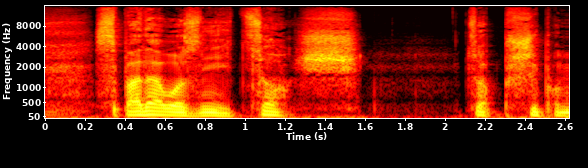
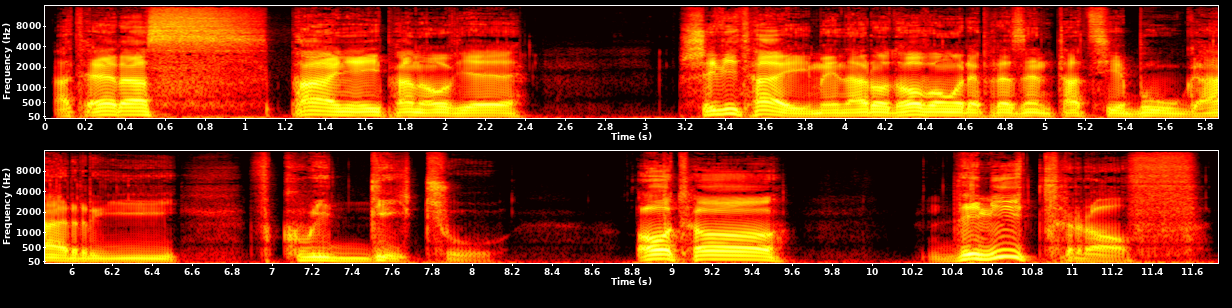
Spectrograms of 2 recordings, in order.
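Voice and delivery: loud, raised, showy introduction; stadium announcer; 3 semitones higher, 6 dB louder than usual. A narrator's reading. Bagman presenting the Bulgarian team, grand announcer's call. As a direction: project grandly, stretching the big words.

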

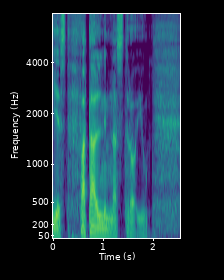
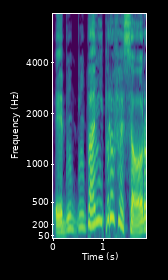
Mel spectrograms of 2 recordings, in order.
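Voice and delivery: timid Parvati; 9 semitones higher than usual. A narrator's reading. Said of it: "cichym głosem Parvati Patil".

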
